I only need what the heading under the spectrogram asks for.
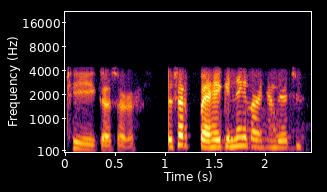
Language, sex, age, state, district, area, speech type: Punjabi, male, 18-30, Punjab, Ludhiana, urban, conversation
